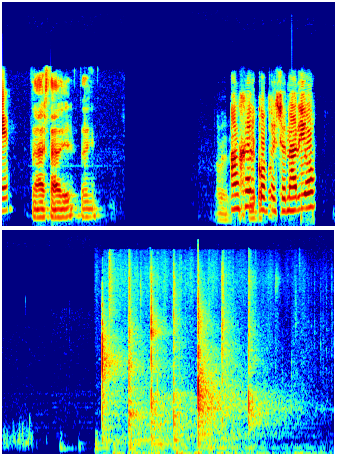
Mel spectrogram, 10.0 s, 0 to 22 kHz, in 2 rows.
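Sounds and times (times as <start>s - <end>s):
speech: 0.0s - 1.6s, 3.2s - 5.1s
knocking firmly on a door: 5.9s - 9.9s.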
